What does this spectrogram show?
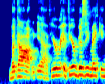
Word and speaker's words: Vaghareli: I'm not, you know, if you're busy making your, how do you pronounce it? Vaghareli. Vaghareli, yeah.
